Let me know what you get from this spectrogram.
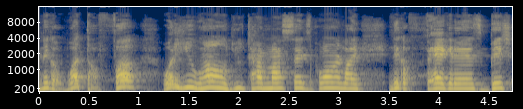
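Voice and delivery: heated mock tirade; angry outburst. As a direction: act out an indignant, cussing boyfriend. Acting out boyfriend's angry outburst.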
